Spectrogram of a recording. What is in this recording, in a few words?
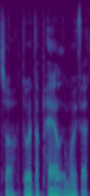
"peel", Welsh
